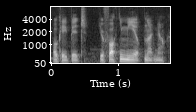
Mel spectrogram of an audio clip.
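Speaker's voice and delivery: ordinary talk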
